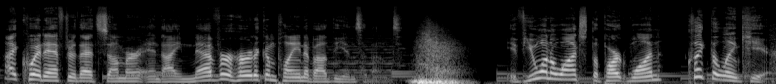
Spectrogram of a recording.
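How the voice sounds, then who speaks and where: A man narrating first-person workplace stories from a script, with sudden jumps up in pitch and loudness mid-sentence. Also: sing-song, moderate pace. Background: faint background music.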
